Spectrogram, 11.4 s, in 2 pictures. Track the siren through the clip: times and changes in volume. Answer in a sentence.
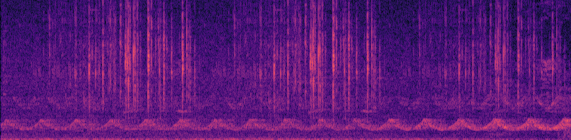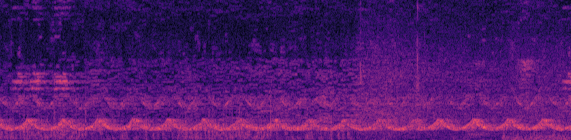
You can hear the siren from 0.0 to 11.3 s, getting louder.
